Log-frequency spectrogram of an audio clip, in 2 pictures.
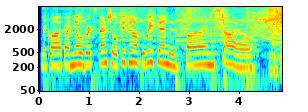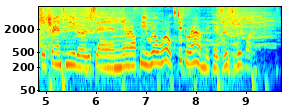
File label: radio promo; Transmuters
